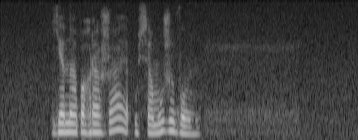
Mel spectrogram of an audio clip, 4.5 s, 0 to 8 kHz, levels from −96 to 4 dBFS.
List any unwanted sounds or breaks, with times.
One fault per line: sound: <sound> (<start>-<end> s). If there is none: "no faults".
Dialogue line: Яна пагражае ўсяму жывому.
no faults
